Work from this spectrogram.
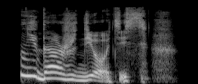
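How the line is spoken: Giggle. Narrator (Russian): Вика хихикнула

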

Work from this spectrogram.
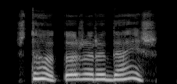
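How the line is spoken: Sobbing question. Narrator (Russian): всхлипнув, спросила она

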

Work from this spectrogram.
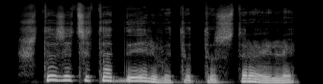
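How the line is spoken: Very quiet, menacing. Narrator (Russian): Белая говорила очень тихо и с такой угрозой

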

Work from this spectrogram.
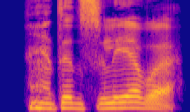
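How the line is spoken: Snorting. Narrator (Russian): фыркнул Джордж

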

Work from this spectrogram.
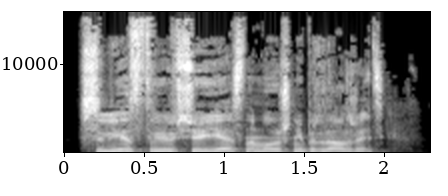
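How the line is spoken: Laughing. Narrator (Russian): рассмеялся я

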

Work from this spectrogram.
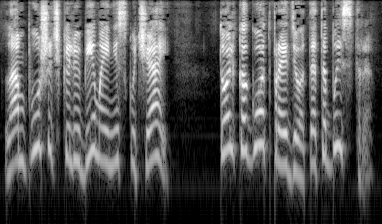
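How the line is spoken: Shouted. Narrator (Russian): он крикнул

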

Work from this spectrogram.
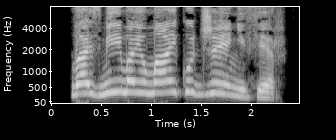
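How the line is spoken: Shouted from another room. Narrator (Russian): крикнула мне из ванной

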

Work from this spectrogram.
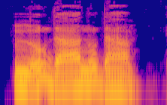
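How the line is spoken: Feigned belief. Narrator (Russian): сделал вид, что поверил демон

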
